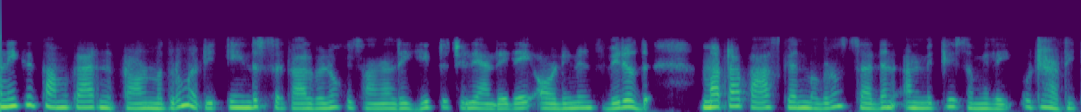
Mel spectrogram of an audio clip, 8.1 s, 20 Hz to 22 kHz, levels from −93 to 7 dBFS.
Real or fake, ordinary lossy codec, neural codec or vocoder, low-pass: fake; none; codec, 16 kHz in and 24 kHz out, 0.9 kbps, LongCat-Audio-Codec, four codebook decoder; 5.4 kHz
